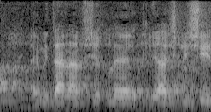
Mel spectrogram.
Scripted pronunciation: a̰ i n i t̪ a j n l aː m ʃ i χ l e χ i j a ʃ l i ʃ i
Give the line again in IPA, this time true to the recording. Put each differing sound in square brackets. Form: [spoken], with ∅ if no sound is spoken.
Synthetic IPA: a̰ i [m] i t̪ a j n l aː m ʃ i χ l e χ i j a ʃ l i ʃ i

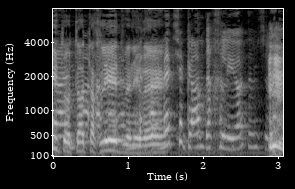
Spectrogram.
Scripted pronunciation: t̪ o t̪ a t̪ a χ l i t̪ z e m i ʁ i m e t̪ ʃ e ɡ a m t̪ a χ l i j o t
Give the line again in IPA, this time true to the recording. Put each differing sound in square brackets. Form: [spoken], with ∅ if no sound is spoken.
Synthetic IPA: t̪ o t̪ a t̪ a χ l i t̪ [v] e [n] i ʁ [e] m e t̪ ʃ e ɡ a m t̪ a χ l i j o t

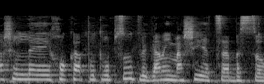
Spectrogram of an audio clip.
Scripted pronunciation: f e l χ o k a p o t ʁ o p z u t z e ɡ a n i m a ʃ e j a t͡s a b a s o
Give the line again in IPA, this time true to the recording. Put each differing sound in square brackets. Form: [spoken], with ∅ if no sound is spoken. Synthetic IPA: [ʃ] e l χ o k a p o t ʁ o p [s] u t [v] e ɡ a [m] i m a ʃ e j a t͡s a b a s o

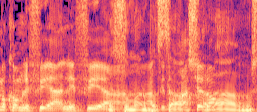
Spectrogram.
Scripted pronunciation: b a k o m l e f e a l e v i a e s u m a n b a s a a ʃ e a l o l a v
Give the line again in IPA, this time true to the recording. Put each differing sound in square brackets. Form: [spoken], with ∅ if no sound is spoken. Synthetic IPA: [m] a k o m l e f [i] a l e [f] i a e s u m a n b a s a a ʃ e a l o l a v

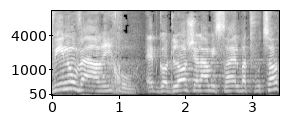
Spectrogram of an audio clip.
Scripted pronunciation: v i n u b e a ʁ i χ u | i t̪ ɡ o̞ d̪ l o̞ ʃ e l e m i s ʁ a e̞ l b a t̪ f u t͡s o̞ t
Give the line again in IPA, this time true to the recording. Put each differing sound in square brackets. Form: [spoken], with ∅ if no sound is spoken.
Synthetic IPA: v i n u [v] e a ʁ i χ u | [e] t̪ ɡ o̞ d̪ l o̞ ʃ e l [a] m i s ʁ a e̞ l b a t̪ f u t͡s o̞ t

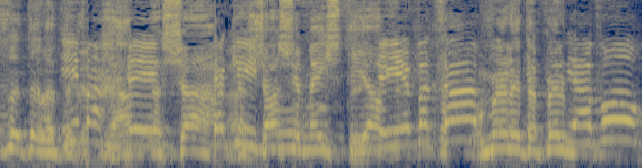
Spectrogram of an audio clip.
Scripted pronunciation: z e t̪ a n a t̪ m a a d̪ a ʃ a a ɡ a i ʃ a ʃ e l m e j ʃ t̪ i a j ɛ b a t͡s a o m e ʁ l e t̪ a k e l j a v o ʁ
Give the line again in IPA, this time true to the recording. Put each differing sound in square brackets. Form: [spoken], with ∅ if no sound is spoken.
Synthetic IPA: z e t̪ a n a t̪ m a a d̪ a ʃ a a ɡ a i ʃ a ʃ e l m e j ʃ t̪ i a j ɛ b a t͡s a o m e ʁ l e t̪ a [p] e l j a v o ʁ

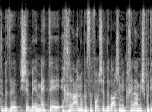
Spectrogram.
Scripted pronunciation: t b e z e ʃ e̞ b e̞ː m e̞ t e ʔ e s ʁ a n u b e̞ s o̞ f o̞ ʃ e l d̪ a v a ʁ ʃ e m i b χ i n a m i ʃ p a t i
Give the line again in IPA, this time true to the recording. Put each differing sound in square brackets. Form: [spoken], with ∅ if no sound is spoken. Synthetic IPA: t b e z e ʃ e̞ b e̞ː m e̞ t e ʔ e [χ] ʁ a n u b e̞ s o̞ f o̞ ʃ e l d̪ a v a ʁ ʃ e m i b χ i n a m i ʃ p a t i

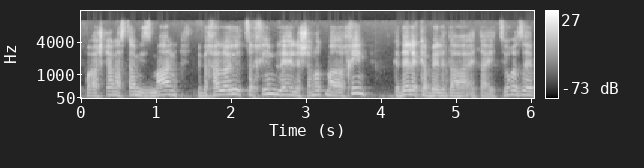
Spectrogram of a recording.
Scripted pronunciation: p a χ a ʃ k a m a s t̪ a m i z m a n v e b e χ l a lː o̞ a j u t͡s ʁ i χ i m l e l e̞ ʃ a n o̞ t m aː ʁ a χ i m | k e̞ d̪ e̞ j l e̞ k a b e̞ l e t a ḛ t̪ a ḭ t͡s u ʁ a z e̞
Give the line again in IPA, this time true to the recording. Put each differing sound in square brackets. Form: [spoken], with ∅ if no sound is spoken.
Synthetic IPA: p a [ʁ] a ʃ k a [n] a s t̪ a m i z m a n v e b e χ l a lː o̞ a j u t͡s ʁ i χ i m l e l e̞ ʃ a n o̞ t m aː ʁ a χ i m | k e̞ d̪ e̞ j l e̞ k a b e̞ l e t a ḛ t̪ a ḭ t͡s u ʁ a z e̞

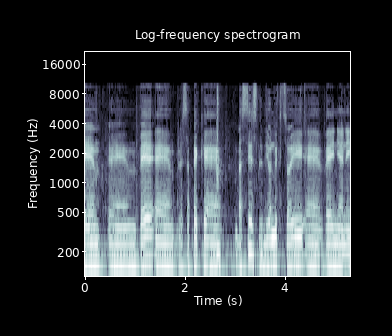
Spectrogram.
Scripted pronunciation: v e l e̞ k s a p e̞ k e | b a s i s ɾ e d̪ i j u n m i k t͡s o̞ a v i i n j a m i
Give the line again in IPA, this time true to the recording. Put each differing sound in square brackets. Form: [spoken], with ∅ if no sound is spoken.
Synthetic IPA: v e l e̞ [∅] s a p e̞ k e | b a s i s [l] e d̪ i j u n m i k t͡s o̞ [i] v [e] i n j a [n] i

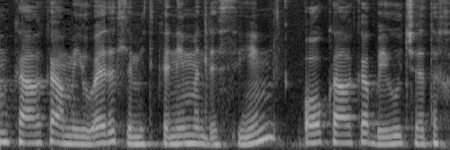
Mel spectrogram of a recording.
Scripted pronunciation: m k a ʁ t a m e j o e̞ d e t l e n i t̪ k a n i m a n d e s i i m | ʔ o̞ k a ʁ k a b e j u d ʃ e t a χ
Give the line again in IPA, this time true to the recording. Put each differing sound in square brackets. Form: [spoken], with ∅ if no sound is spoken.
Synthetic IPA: m k a ʁ [k] a m e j [u] e̞ d e t l e [m] i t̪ k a n i m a n d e s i i m | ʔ o̞ k a ʁ k a b e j u d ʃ e t a χ

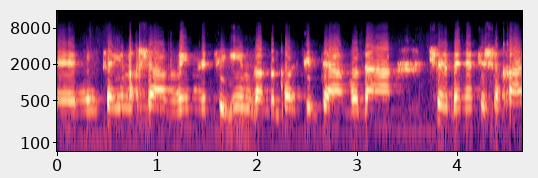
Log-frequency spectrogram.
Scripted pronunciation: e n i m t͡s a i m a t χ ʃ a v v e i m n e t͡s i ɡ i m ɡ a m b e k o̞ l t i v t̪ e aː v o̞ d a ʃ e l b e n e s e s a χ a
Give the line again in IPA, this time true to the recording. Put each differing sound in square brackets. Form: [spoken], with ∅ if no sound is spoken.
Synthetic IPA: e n i m t͡s a i m a [∅] χ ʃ a v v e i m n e t͡s i ɡ i m ɡ a m b e k o̞ l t i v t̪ e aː v o̞ d a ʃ e l b e n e [f] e [ʃ] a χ a

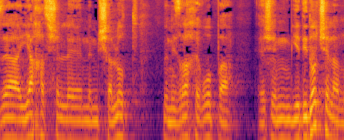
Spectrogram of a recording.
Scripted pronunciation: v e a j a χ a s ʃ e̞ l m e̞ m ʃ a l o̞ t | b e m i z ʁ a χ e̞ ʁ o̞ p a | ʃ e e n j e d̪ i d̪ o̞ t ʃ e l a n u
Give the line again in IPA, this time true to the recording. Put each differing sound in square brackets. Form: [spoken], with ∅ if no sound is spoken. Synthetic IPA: [z] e a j a χ a s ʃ e̞ l m e̞ m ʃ a l o̞ t | b e m i z ʁ a χ e̞ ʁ o̞ p a | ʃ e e [m] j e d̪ i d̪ o̞ t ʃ e l a n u

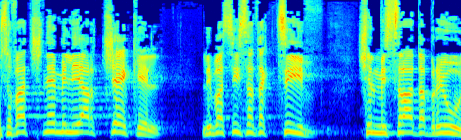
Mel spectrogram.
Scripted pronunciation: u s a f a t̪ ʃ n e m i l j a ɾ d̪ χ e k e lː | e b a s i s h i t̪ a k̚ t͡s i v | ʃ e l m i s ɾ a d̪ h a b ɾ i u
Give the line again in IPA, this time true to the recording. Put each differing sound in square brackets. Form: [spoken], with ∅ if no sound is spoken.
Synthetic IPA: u s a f a t̪ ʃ n e m i l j a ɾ d̪ [ʃ] e k e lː | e b a s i s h [a] t̪ a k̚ t͡s i v | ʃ e l m i s ɾ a d̪ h a b ɾ i u

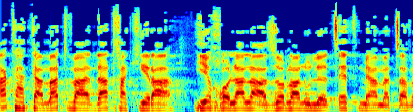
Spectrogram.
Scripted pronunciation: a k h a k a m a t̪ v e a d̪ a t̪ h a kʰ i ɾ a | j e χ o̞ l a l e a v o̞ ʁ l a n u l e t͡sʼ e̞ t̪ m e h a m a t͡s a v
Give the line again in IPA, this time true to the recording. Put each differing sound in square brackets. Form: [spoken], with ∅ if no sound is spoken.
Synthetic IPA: a k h a k a m a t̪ v e a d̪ a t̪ [χ] a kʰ i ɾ a | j e χ o̞ l a l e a [z] o̞ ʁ l a n u l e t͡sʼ e̞ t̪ m e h a m a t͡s a v

